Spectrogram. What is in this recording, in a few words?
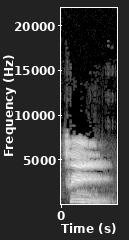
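"tin", Nigerian Pidgin, female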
